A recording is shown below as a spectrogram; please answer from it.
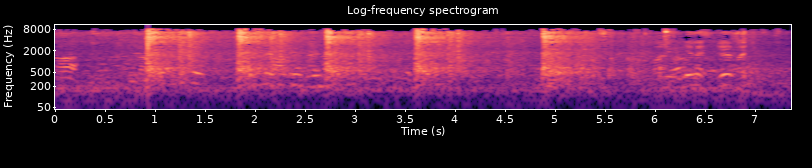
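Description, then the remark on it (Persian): Sharp bangs of gunfire and explosions ring out about once a second, five or six loud reports over a noisy background with voices mixed underneath, during a late-Friday attack by suicide attackers on the central police headquarters in Karachi, Pakistan. “صدای انفجار و تیراندازی هم شنیده شده.”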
